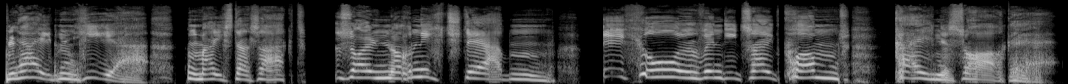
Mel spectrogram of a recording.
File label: RPG Creature Small; Games - Kleine Kreatur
